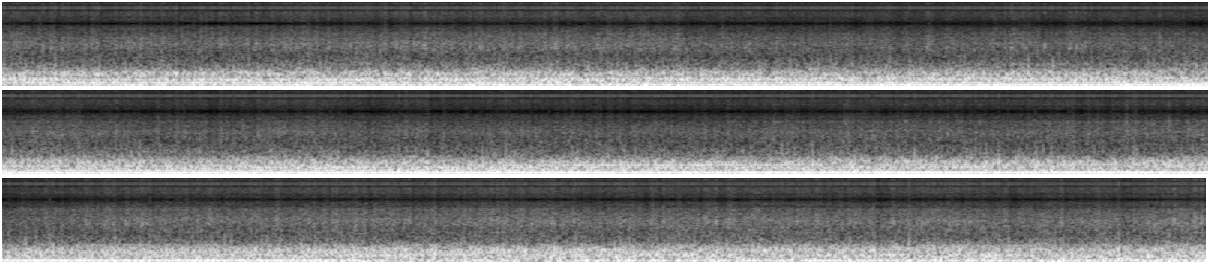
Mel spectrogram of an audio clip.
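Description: Car engine running at a steady, sustained pitch, mixed with tyre and road noise, heard from inside the cabin while driving. About nine seconds in, the lowest note drops away and the engine tones shift slightly.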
